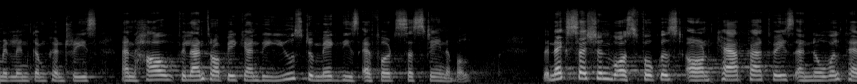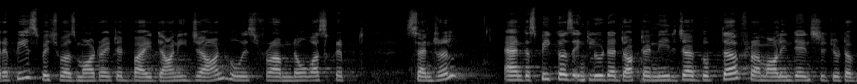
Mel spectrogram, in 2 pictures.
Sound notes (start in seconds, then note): none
